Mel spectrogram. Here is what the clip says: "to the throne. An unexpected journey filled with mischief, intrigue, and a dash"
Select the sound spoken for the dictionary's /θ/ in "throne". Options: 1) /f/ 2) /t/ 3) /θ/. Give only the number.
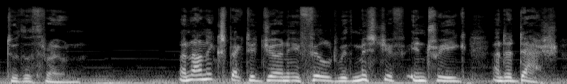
3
